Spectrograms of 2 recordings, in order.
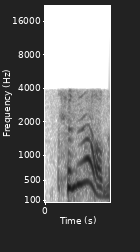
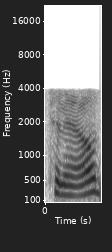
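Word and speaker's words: Tunnell: On Instagram, actually, on all of my social medias, just like Matthias for makeup, I am at Denise Tennell. That's two N's and two L's. – And I am Janice Tennell, Janice spelled like Janice, J-A-N-I-C-E, last name Tennell, two N's, two L's. – And it's T-U-N-N-E-L-L? – Yes.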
